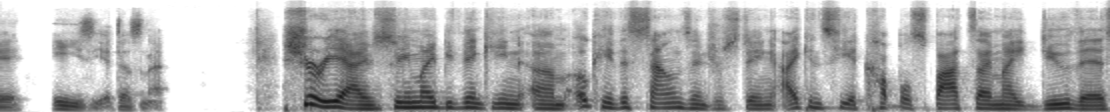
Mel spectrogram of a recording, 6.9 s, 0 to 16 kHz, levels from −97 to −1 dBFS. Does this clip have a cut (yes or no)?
no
